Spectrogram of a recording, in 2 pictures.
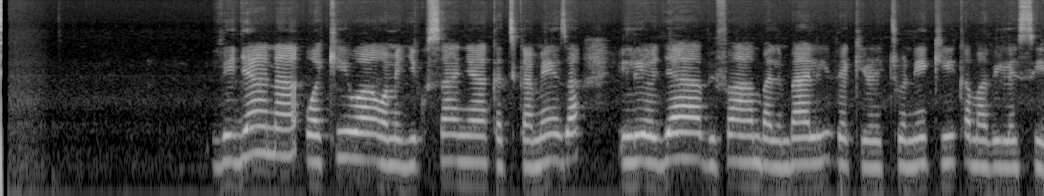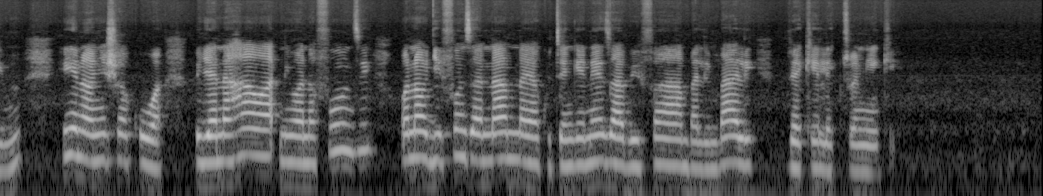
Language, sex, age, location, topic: Swahili, female, 18-24, Dar es Salaam, education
